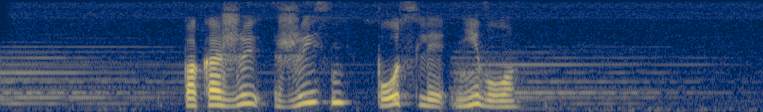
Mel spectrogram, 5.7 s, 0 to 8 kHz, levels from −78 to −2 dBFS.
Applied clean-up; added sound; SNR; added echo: none; Church bell; 19 dB; none.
